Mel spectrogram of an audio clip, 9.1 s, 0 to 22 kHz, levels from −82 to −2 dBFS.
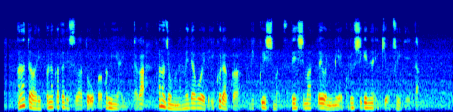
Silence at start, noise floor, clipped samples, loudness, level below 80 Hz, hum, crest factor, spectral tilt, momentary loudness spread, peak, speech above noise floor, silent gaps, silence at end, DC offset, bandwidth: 0.1 s; -47 dBFS; under 0.1%; -26 LUFS; -72 dBFS; none; 18 dB; -5 dB/octave; 13 LU; -8 dBFS; 22 dB; none; 0.15 s; under 0.1%; 11.5 kHz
